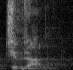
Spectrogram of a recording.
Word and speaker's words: Gibran: read it first, but Khalil Gibran, or Gibran, is the right pronunciation, the Lebanese philosopher, he said, love the idealism of youth and the wisdom of age.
